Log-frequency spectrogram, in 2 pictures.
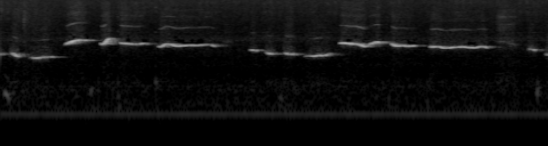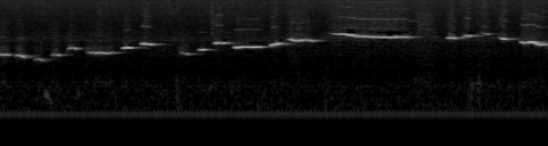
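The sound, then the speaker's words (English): People whistle a wandering tune for about eleven seconds in short connected phrases that rise and fall, fairly clear, over a steady low hum, with no talking. “These people whistled and everything.”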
